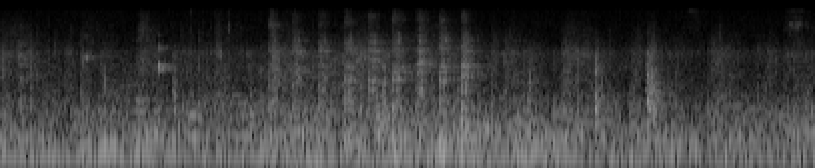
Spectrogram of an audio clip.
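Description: Footsteps on a hard hallway floor, irregular clicks of shoes walking, over a steady low hum.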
